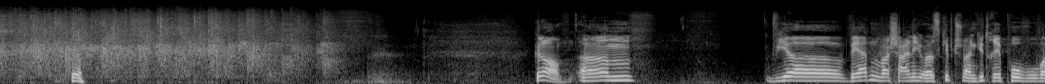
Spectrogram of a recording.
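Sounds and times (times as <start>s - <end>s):
audience applause: 0.0s - 3.5s
speech: 0.7s - 1.1s, 5.4s - 6.5s, 7.6s - 10.4s.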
